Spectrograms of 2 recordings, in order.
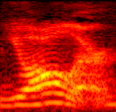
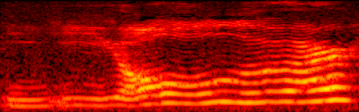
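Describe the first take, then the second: First: Said in the usual way. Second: "Yowler" stretched long and slow, rising; drawn-out name. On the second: Shown as a demonstration. Author trying out a made-up name, "Yowler" drawn out slowly. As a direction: drag out "Yowler" as if testing it.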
